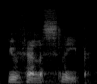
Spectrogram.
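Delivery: soft, low murmur. Acted. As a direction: say it quietly from across the room. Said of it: "Sherlock murmured".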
